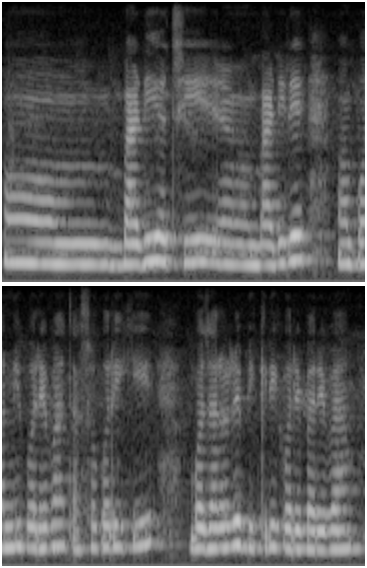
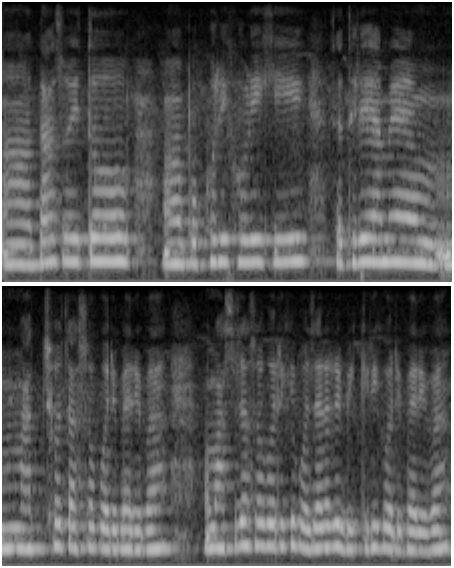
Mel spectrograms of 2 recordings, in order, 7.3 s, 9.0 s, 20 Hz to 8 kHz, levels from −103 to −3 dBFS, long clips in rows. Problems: low volume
